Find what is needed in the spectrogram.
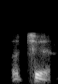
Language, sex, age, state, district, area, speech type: Maithili, male, 18-30, Bihar, Samastipur, rural, conversation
